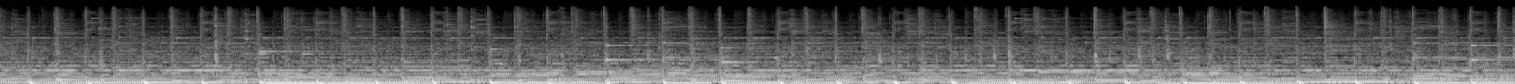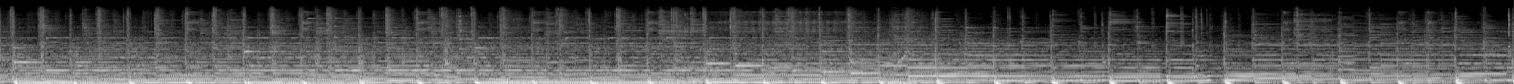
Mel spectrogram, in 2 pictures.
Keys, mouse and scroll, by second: 0.5 right click, 17.2 right click, 17.8 right click, 18.4 right click, 19.2 right click, 20.0-21.2 right drag, 26.2 click.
